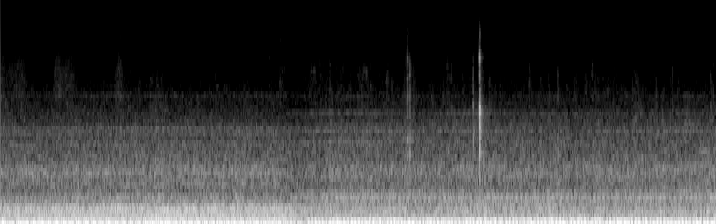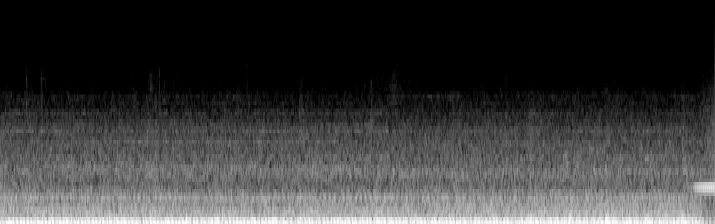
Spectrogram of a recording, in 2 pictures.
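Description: Steady low rumble of a diesel limited-express train running, heard from inside the passenger cabin, with one sharp click about five seconds in.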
